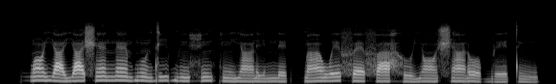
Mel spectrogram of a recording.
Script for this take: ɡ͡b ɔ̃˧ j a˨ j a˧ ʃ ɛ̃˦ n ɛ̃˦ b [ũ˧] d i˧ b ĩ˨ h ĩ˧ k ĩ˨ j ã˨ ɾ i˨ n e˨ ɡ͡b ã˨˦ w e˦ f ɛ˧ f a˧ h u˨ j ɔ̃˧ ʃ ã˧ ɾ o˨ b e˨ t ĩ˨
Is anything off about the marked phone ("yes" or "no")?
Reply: yes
